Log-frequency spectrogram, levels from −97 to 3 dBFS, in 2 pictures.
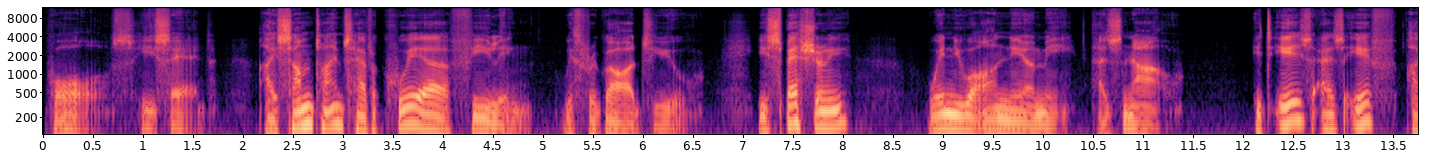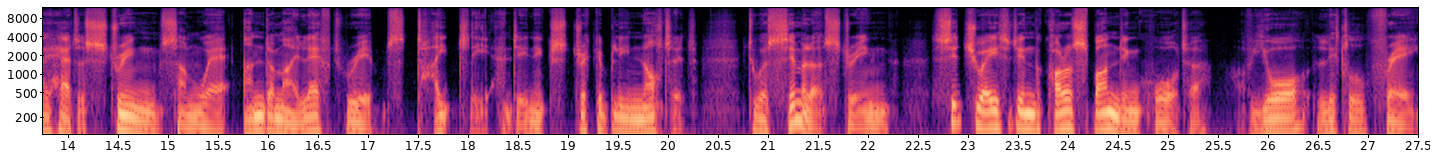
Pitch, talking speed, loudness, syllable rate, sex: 100 Hz, 110 wpm, -19 LUFS, 3.9 syllables/s, male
